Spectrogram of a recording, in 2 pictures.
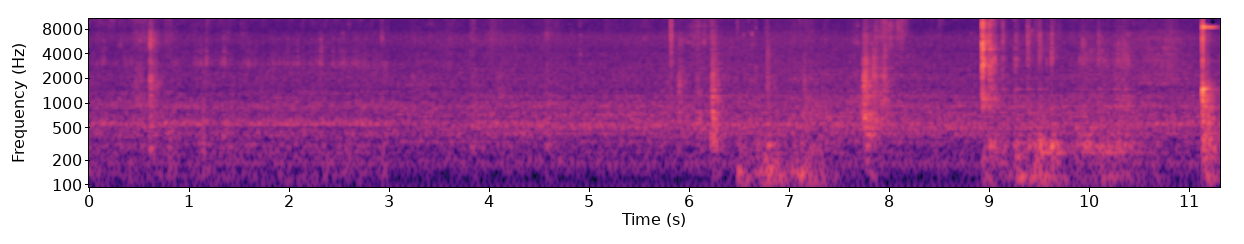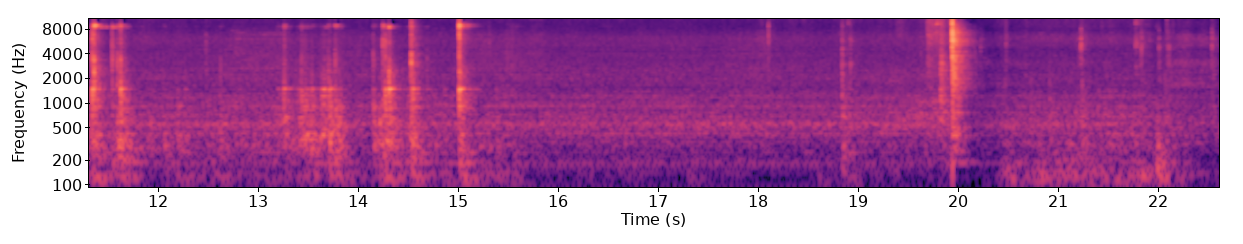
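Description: Light metal-on-metal clinks and scrapes as a steel workpiece is handled and seated in the jaws of a dividing head's chuck: a scattered run of clicks through the middle and one sharper clink near the end, over a faint steady hum.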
